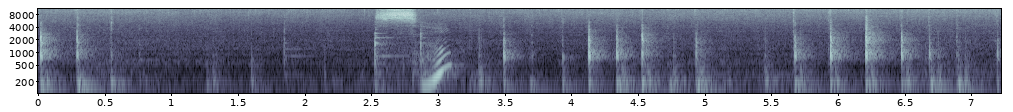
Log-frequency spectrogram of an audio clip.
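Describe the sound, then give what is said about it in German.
Champignon mushrooms, used as a meat substitute, being stirred and mashed into smaller pieces in a pot while they brown: a steady run of soft, knocking thuds and scrapes against a faint sizzle, with one brief sliding clatter and a single spoken word near the start. “Also, ich gehe wieder zum Topf, zu meinen Champignons.”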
